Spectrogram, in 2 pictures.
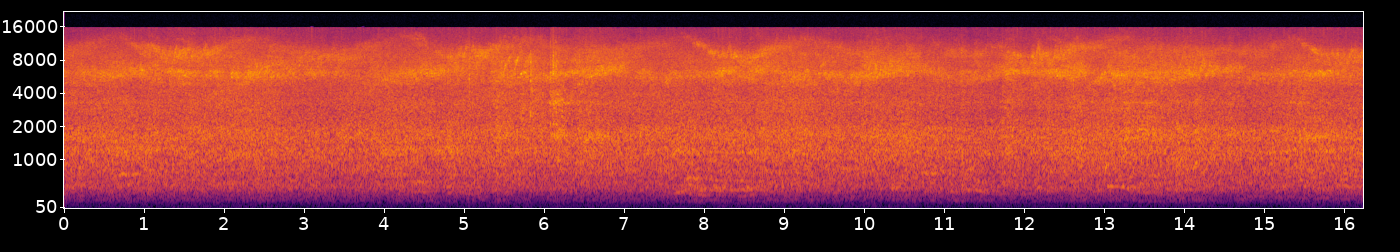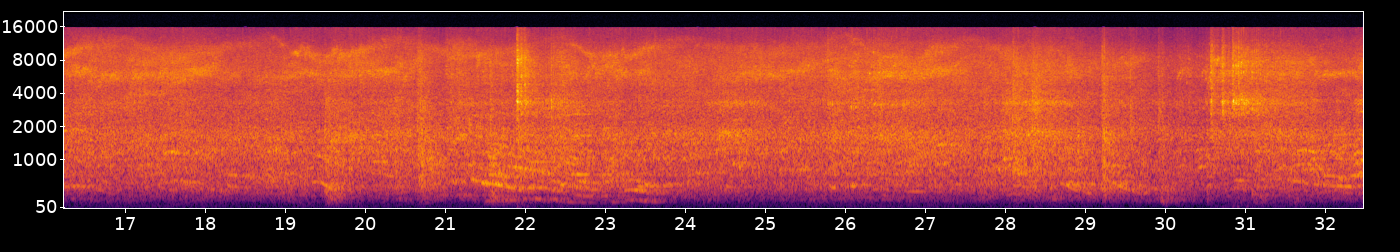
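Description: Several 1/10-scale electric RC sprint cars running laps on a dirt oval: a steady high whine of motors and gears that rises and falls as the cars pass, over the hiss of tyres on dirt. A sharp knock about twenty-two seconds in is the loudest moment.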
